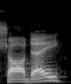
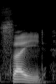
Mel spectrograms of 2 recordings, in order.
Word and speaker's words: Sade: Sade, yes, I got corrected about that years ago, which it's spelled just like Sade, and if you didn't know it was pronounced Sade, you would have no idea. That's why I was always saying Sade.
